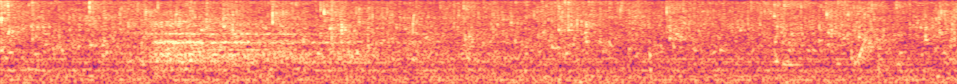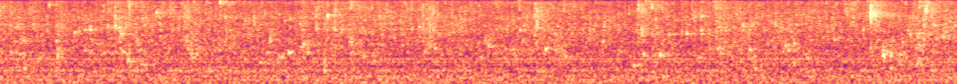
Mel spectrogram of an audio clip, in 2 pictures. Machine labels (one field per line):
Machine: pump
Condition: normal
